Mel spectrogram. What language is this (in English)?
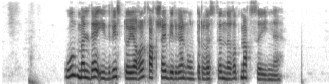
Bashkir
